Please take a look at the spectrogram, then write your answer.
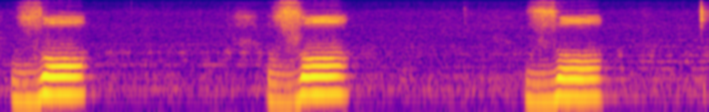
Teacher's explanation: वो heavy letter है, मोटा हर्फ है, तो ज़ुबान पीछे से भी ऊपर उठ रही है, पर टिप वहीं लगेगी जहाँ जाल के लिए लगाई थी, ठीक है। · आपकी ज़ुबान की जो टिप है ये आपके ऊपर वाले दो दांतों के एज पे लगेगी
